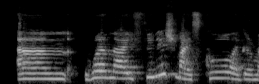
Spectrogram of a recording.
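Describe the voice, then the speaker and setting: Speaking at a very slow pace, a woman uses lively intonation with a French accent. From France (southwest). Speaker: life coach. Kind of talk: interview. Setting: video call.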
